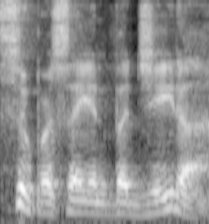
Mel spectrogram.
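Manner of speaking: very low, proud, regal prince voice. Showing off the voices they can talk like: Vegeta voice. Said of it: "I can talk like the Prince of All Saiyans".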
